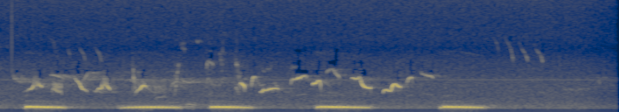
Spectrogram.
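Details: A male turtle dove purrs five times in steady, low, vibrating rolls, evenly spaced about a second apart, while a small songbird warbles quick high notes in the background.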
